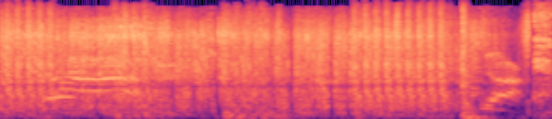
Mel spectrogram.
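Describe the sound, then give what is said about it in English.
Loud machine gun fire during a shootout in a lobby: dense, continuous rapid bursts of cracks filling the whole clip, with a few heavier thumps and short tonal squeals. “You're shooting up my lobby!”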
